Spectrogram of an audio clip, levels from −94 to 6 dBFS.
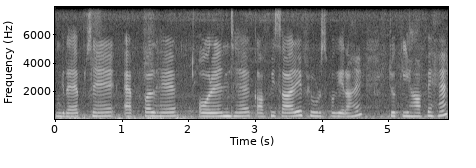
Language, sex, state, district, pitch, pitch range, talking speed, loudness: Hindi, female, Chhattisgarh, Raigarh, 255 Hz, 245-270 Hz, 150 wpm, -19 LUFS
